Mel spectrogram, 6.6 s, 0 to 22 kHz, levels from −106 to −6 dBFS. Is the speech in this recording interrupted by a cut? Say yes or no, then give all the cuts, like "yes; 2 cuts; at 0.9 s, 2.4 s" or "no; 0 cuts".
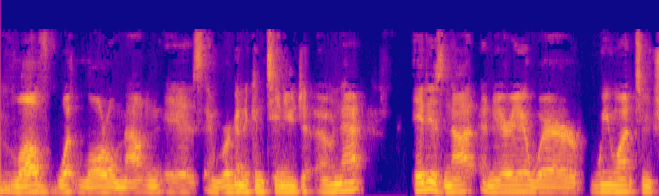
no; 0 cuts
